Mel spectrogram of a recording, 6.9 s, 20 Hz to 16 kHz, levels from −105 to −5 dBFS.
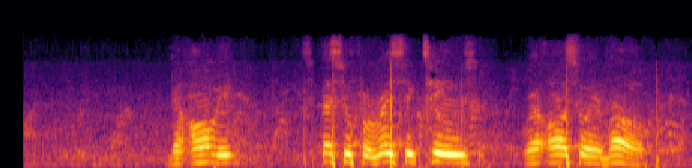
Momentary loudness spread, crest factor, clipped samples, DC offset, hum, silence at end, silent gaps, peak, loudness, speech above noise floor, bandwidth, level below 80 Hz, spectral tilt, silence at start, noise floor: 15 LU; 16 dB; under 0.1%; under 0.1%; none; 0.2 s; none; 0 dBFS; -15 LUFS; 34 dB; 6 kHz; -48 dBFS; -10 dB/octave; 1.7 s; -48 dBFS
